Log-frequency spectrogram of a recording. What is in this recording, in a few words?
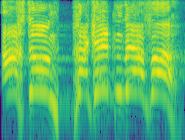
US threat rpg, battlechatter; cod modern warfare 2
